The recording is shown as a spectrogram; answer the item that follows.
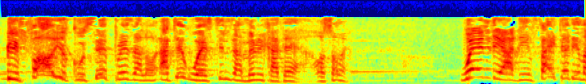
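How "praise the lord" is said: usual speaking voice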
